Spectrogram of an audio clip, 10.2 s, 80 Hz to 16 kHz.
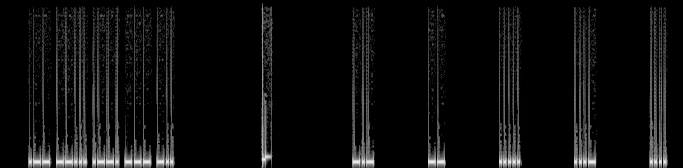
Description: Morse code, heard as a keyed tone, about 34 wpm, spaced as for 15 wpm, 700 Hz. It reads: W7POD KM5VH
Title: USA Call Signs - 5 Characters - 8x Character Spacing - 35wpm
